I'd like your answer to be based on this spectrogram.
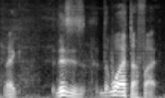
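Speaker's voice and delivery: normal talking voice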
